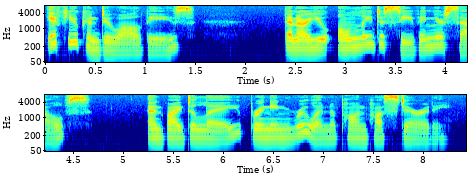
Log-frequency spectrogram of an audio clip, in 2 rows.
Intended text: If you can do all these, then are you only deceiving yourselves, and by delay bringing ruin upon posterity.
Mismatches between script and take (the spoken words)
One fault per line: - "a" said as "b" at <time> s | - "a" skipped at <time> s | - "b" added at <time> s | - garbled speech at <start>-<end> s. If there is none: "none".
none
